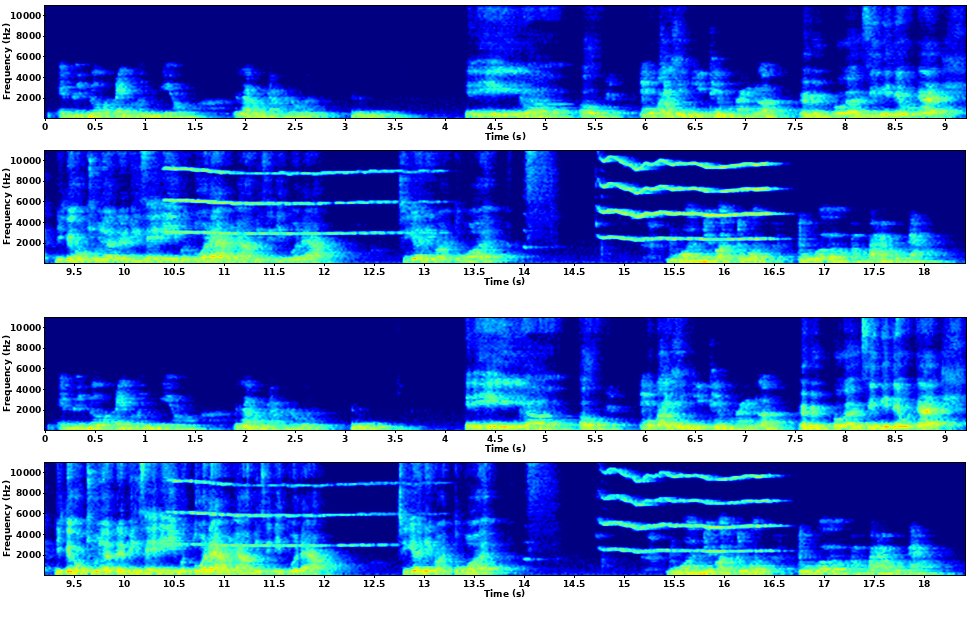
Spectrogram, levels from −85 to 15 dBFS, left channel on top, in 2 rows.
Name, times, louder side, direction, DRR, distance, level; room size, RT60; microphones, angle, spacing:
voice 1, 0.1-2.7 4.7-5.0 5.9-7.3 15.2-16.3 16.7-18.1, equal, 5° left, -14 dB, 1.1 m, -28 dB
voice 2, 1.9-2.4 3.0-3.6 4.2-5.7 6.0-6.4 7.5-12.1 12.7-13.7, right 3 dB, 50° right, 2 dB, 0.3 m, -25 dB
sound 1, 10.4-13.2 14.0-14.1 14.7-16.4, left 6 dB, 60° left, 0.5 m, -33 dB
2.5 x 2.4 x 3.8 m, 0.77 s
head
